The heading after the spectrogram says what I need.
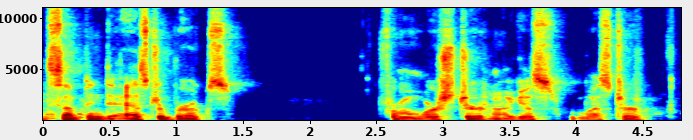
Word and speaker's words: Worcester: This is uh Hogland sending something to Esther Brooks from Worester, I guess. Worester. Worcester. Worester. Not from the east coast. You could say worester.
